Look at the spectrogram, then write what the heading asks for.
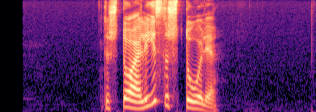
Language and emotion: Russian, angry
